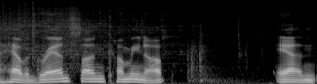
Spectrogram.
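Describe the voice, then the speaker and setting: A man with a Midwestern US accent speaks at a very slow pace and a fairly low pitch, with lively intonation. The sound is dry and close with no echo. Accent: US Midwest. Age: 70s. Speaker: farmer and landowner. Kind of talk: documentary interview.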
